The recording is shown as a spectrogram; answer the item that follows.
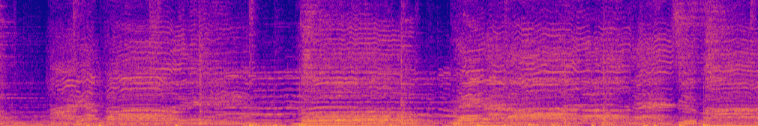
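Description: A gospel worship team of several singers with a woman's lead voice, singing long held notes with vibrato.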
